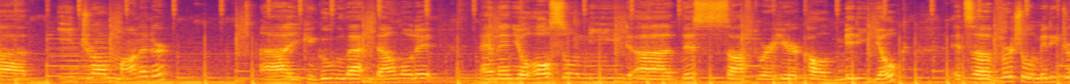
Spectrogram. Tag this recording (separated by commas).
Speech, Musical instrument, Music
